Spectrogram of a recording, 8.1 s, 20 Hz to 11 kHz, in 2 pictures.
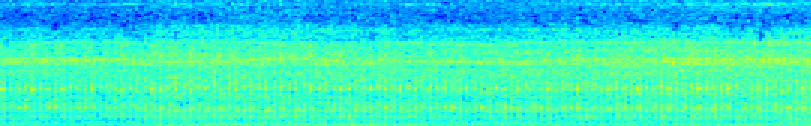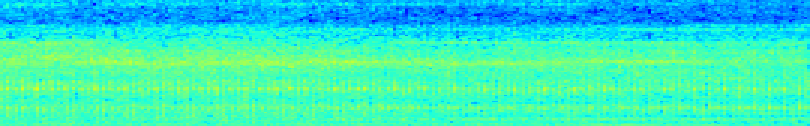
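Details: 2010 Chevrolet Captiva diesel idling after a full turbo-intake and fuel-line cleaning; carbon sludge had made pull-off sluggish, and fluids, filters and coolant hoses were renewed. Steady, even diesel clatter with a smooth low rumble: running normally.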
